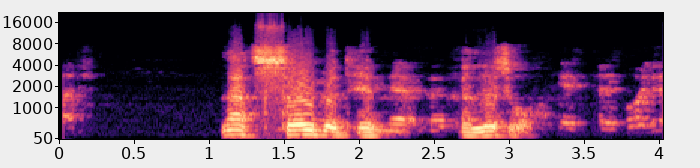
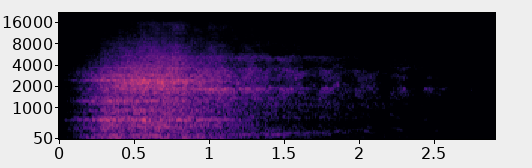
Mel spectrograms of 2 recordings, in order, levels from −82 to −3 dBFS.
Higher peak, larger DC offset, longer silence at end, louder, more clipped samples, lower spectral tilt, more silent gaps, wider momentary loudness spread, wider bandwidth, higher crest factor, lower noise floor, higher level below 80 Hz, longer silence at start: first, 0 dBFS vs -22 dBFS; neither; second, 0 s vs 0.6 s; first, -8 LUFS vs -37 LUFS; first, 0.4% vs under 0.1%; first, -3.5 dB/octave vs -1.5 dB/octave; neither; about the same, 21 LU vs 22 LU; first, over 20 kHz vs 17.5 kHz; second, 12 dB vs 20 dB; second, -61 dBFS vs -73 dBFS; first, -52 dBFS vs -64 dBFS; about the same, 0.05 s vs 0.1 s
